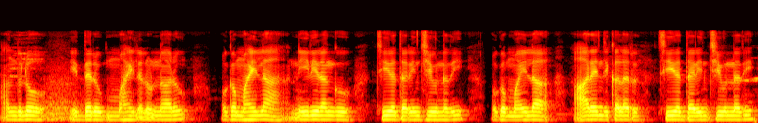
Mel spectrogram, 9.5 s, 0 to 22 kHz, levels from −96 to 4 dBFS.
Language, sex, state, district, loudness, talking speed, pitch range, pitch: Telugu, male, Telangana, Mahabubabad, -18 LUFS, 100 wpm, 125-130 Hz, 125 Hz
